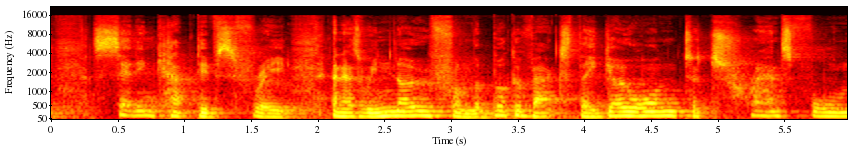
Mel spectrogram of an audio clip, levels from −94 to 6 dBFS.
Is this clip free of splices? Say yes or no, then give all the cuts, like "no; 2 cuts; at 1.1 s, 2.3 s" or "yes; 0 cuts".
yes; 0 cuts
